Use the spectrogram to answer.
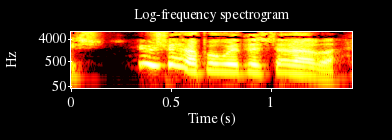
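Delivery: quick, high mock Italian accent; imitated Italian yell. Another neighbor joining the shouting match, mock Italian yell. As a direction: fire back as a cartoon Italian neighbor. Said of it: "and then another guy".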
